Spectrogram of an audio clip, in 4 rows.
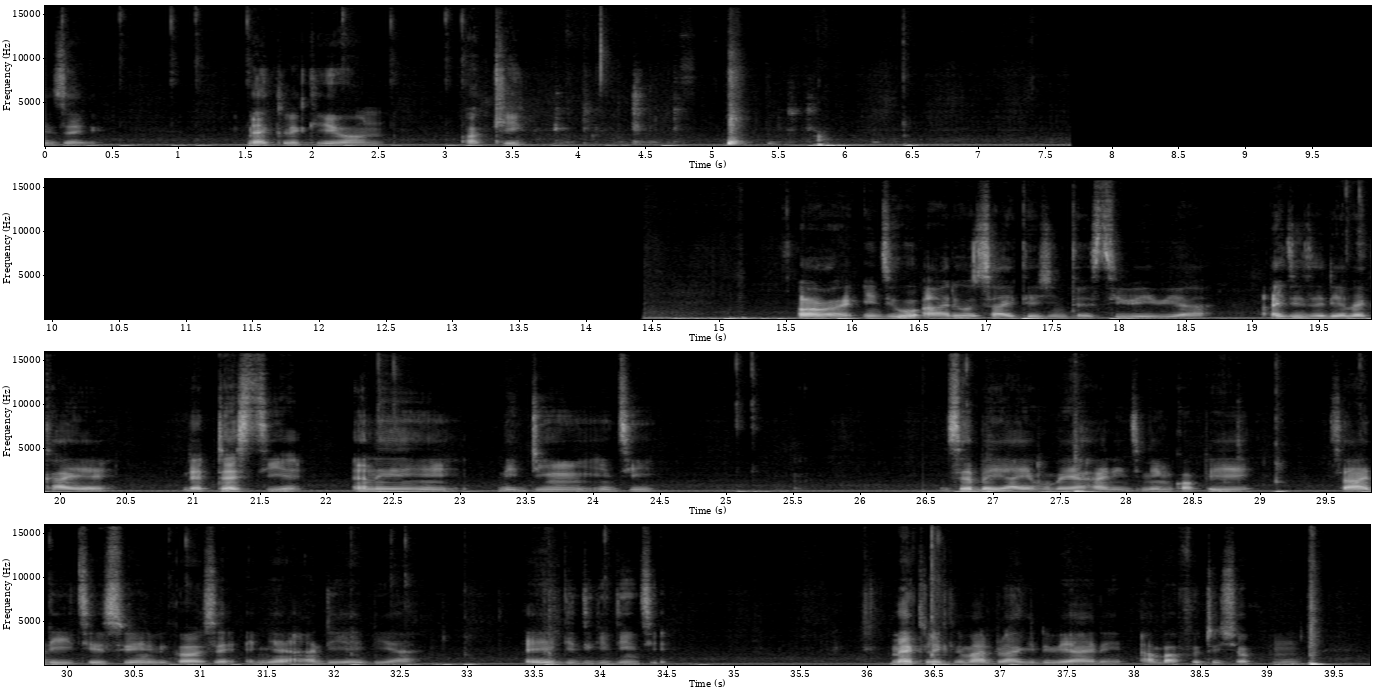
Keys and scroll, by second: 10.8 ctrl+z, 13.5 ctrl+9, 13.9 0.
